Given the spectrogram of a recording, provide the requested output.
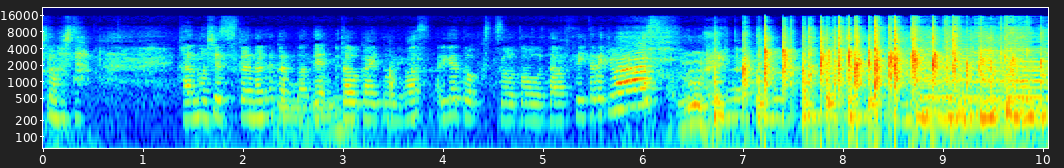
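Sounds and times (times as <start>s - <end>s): acoustic guitar strumming: 8.7s - 10.0s.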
